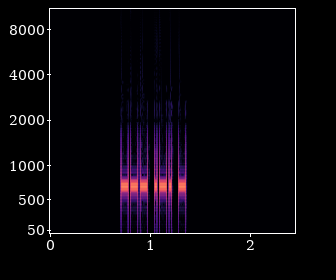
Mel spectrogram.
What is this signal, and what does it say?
Morse code, heard as a keyed tone, about 50 wpm, 700 Hz. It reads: ORT
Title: Top Three Letter Combinations in Words 50wpm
